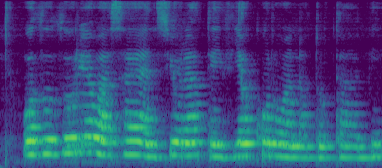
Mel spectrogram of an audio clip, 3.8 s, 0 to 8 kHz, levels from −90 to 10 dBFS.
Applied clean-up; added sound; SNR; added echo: none; none; none; reverberation time 0.2 s.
